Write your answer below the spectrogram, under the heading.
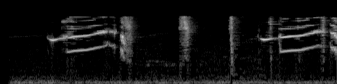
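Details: Medan-type white-rumped shama with mottled plumage, called exotic: two high, rising, double-toned whistles, each followed by a harsh burst, with short rasping notes between them.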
